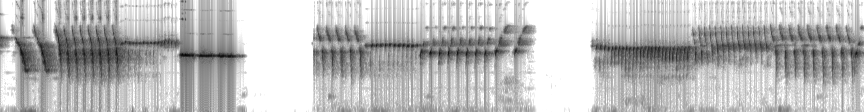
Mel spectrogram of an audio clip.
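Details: Melodic Timbrado canary training song in three bursts separated by short silences: buzzy rapid trills, rolling pulsed phrases and brief held whistled notes, all high and clean with no background noise.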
